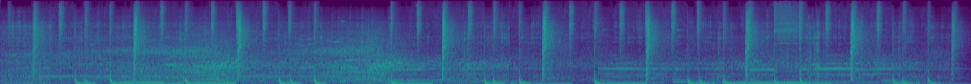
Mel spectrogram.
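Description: Kid's kick scooter rolling on smooth tarmac, with a continuous rumbling roll broken by frequent sharp clacks and bumps from the wheels, close and fairly loud.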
